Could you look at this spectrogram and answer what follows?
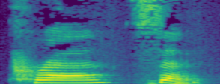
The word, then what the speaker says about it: present: Present. All right, so there are two syllables. Do you hear? Present. Present. Present. So the first syllable is pre, and the second syllable is sint.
